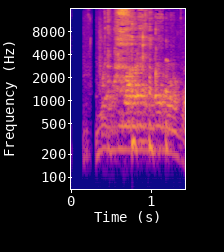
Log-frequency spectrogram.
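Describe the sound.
A man gargles water: a brief sputter, then a sustained, throaty, bubbling gurgle with a voiced hum running through it, fairly loud and heard on its own.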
